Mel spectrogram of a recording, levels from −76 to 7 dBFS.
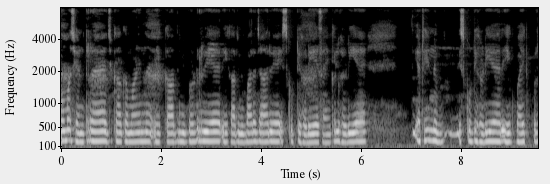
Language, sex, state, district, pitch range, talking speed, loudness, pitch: Marwari, female, Rajasthan, Nagaur, 185-200 Hz, 195 wpm, -14 LUFS, 195 Hz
